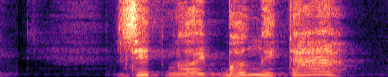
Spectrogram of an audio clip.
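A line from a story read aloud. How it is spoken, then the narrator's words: Panicked cry. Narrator (Vietnamese): Bà hoảng hốt kêu lên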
